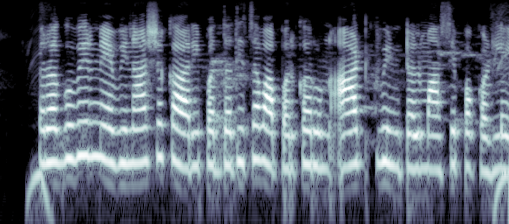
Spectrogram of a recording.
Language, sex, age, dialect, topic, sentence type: Marathi, female, 18-24, Standard Marathi, agriculture, statement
